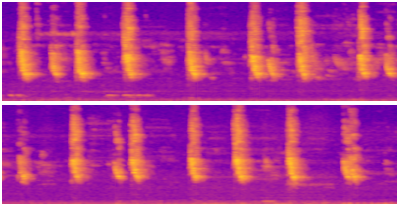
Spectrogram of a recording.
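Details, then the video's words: Sparrow giving short, sharp, high chirps, about seventeen in ten seconds, some in quick pairs, over a quiet low rumble with a faint brief tone early on. "Very Beautiful Birds & Sparrows Sounds"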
